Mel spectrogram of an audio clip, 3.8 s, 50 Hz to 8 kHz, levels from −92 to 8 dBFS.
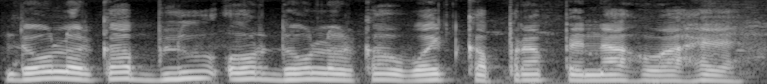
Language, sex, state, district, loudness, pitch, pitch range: Hindi, male, Arunachal Pradesh, Lower Dibang Valley, -15 LUFS, 160 Hz, 150-170 Hz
